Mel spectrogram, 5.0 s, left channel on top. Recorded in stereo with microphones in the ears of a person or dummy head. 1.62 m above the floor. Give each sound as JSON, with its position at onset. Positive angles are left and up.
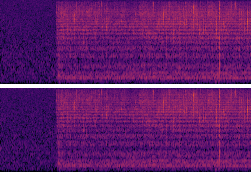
{"t": 1.1, "sound": "frying", "side_deg": 5}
